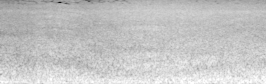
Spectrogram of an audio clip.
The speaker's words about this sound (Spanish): Y mientras corría dije, coño, pero yo puedo hacer un podcast aquí sentado para que la gente pueda escuchar esta relajación y esta belleza que es el, las olas del océano, de mi bello océano aquí en Puerto Rico.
